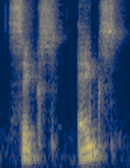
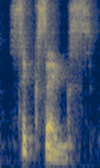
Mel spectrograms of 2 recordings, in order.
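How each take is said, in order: First: The two words are said separately. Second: The s is linked onto the next word.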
